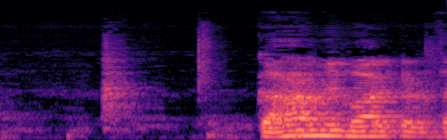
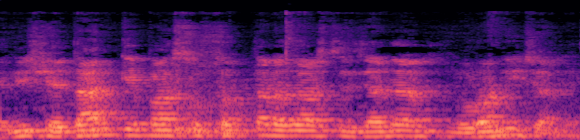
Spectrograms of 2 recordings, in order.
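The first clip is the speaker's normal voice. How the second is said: ordinary delivery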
